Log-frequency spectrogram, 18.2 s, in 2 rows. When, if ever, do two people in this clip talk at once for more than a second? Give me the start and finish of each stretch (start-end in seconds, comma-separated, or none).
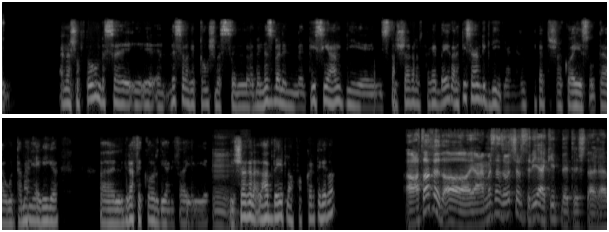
none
